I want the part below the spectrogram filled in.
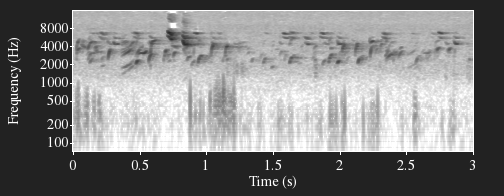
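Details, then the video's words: European goldfinch batbata song to prompt singing and mating. Rapid tinkling high notes chatter continuously while louder low thumps and knocks sound irregularly beneath. "بتبتات الحسون بتبتة تنطق اي حسون كان صامت سيغرد"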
